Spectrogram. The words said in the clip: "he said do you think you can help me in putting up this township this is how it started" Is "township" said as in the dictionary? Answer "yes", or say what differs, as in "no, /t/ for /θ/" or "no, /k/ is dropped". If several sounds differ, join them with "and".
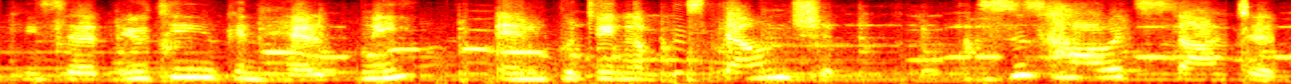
yes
